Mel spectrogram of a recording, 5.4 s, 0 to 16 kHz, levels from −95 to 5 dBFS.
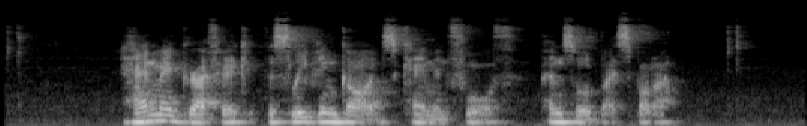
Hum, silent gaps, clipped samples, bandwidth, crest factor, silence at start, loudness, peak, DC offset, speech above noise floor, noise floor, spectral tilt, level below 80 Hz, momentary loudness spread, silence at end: none; none; under 0.1%; 7.8 kHz; 18 dB; 0.8 s; -26 LUFS; -8 dBFS; under 0.1%; 38 dB; -63 dBFS; -6.5 dB/octave; -56 dBFS; 12 LU; 0.9 s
